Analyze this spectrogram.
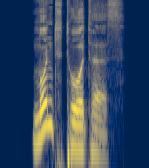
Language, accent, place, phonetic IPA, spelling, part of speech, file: German, Germany, Berlin, [ˈmʊntˌtoːtəs], mundtotes, adjective, De-mundtotes.ogg
- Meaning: strong/mixed nominative/accusative neuter singular of mundtot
